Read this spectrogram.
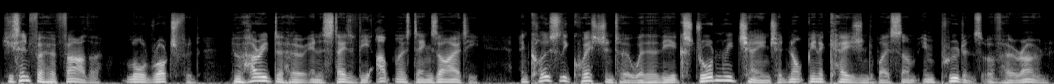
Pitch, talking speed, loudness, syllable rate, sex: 110 Hz, 205 wpm, -17 LUFS, 6.2 syllables/s, male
